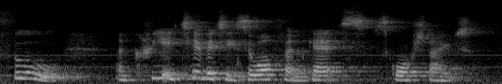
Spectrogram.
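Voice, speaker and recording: Amid light background noise and audible room echo, a woman with fairly high pitch talks at a very slow pace with ordinary pitch variation. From Scotland. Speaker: minister. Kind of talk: church reflection / sermon. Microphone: podium.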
